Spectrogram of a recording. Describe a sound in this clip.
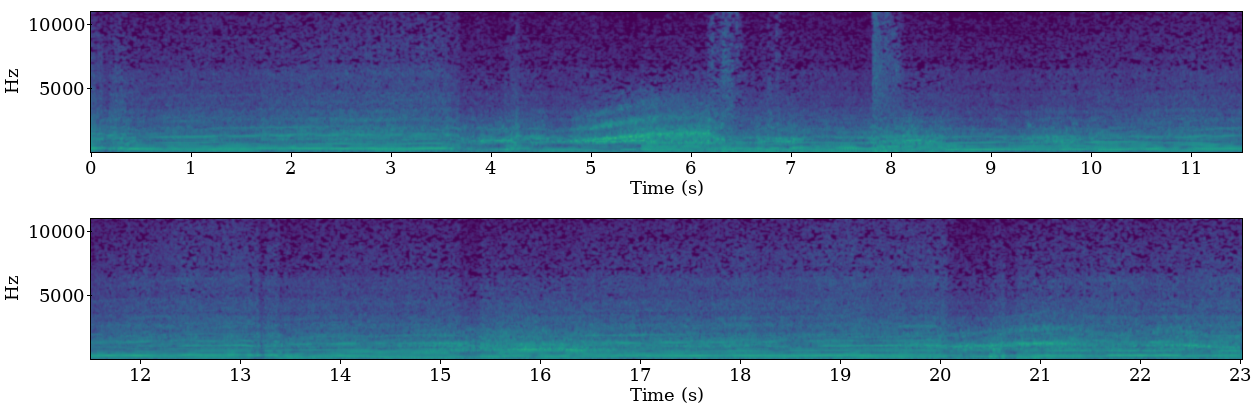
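A racing car engine roars loudly, revving up and dropping with each gear change.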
